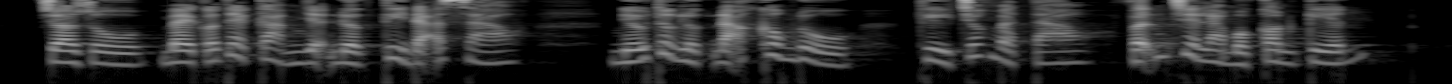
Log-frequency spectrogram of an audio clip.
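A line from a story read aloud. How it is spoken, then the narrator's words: Loud yell. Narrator (Vietnamese): Lạc Tình Vũ hét lớn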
